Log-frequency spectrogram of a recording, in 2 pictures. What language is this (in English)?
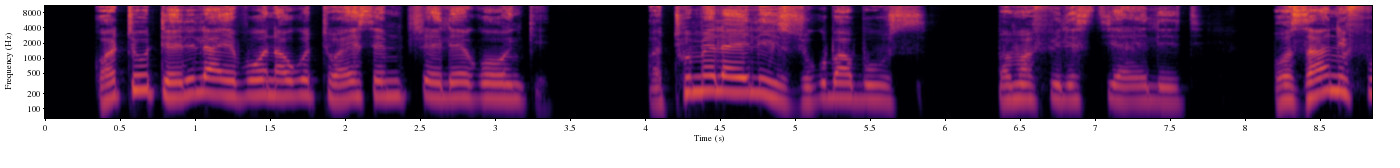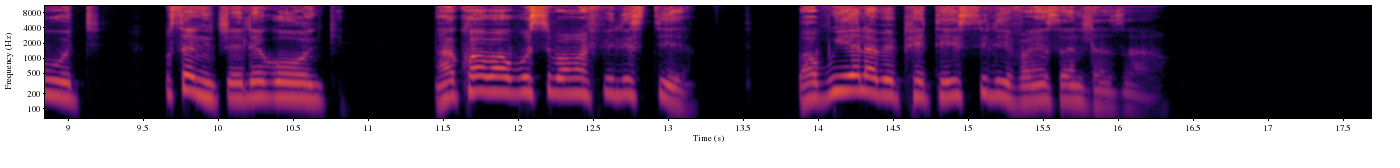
North Ndebele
